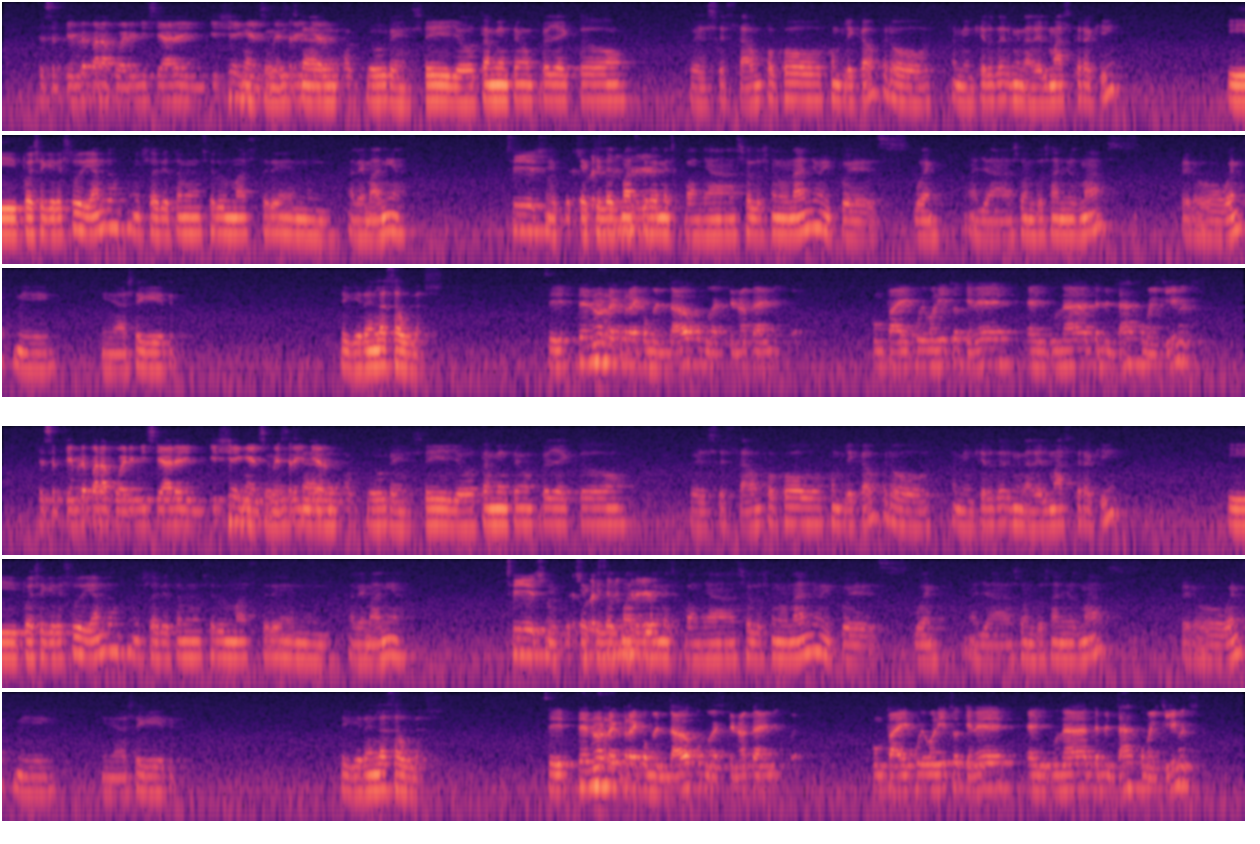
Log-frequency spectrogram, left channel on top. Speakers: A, on the right (about 30°); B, on the left (about 25°).
A: de septiembre para poder iniciar en <laughs> en
B: la
A: el
B: puedo
A: semestre
B: iniciar
A: de invierno.
B: en octubre. Sí, yo también tengo un proyecto, pues está un poco complicado, pero también quiero terminar el máster aquí y pues seguir estudiando. Me gustaría también hacer un máster en Alemania.
A: Sí, es
B: eh,
A: un,
B: porque
A: es un
B: aquí
A: destino
B: los
A: increíble.
B: máster en España solo son un año y pues bueno, allá son dos años más, pero bueno, mi, mi idea es seguir, seguir en las aulas.
A: Sí, te lo re- recomendado como destino académico. eh. Un país muy bonito, tiene algunas desventajas como el clima,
